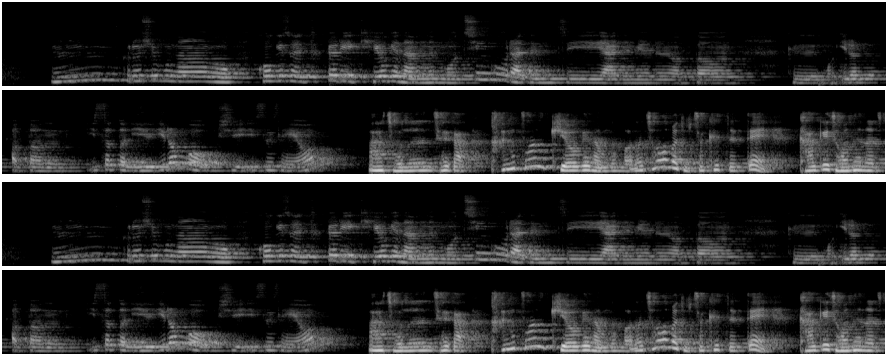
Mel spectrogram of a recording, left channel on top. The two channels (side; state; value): both; identical; correlation 1.00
